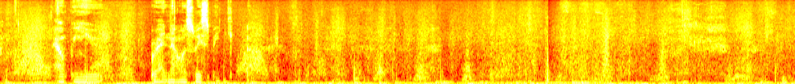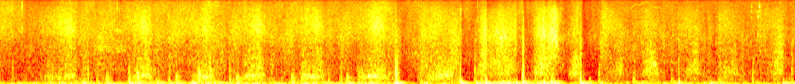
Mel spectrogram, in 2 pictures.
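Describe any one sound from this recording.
Hands rub against skin with soft, repeated sounds.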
